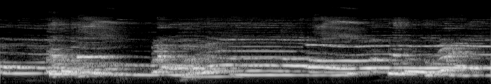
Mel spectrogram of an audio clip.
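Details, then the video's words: Several dogs howl together during a tornado siren test, with overlapping drawn-out tones rising and falling in pitch, and wavering harmonics layered through five seconds of continuous sound. "Dogs howling at the tornado siren test"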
